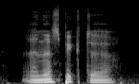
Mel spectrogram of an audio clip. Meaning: 1. inspector 2. assessor 3. police detective
- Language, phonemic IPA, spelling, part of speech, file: French, /ɛ̃s.pɛk.tœʁ/, inspecteur, noun, Fr-inspecteur.ogg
